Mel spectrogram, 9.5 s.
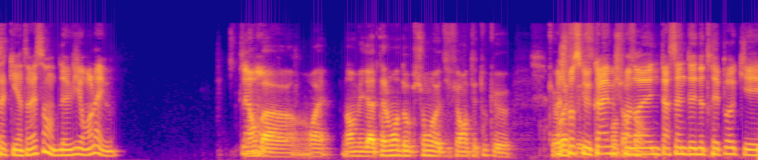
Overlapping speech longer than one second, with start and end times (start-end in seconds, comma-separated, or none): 7.0-8.2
